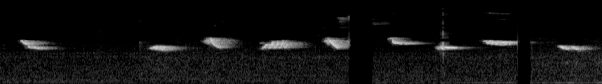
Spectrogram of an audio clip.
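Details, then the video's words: Creamy-bellied thrush (Turdus amaurochalinus), zorzal chalchalero, singing a run of short, clear warbled phrases, each a slurred falling whistle, given at an uneven pace with brief pauses, about nine notes in six seconds; background otherwise quiet. "Zorzal Chalchalero Canto - Creamy-bellied Thrush Song - Turdus Amaurochalinus"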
